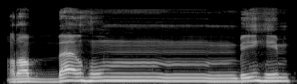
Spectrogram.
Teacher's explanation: মিম সাকিনের পরে বা হরফ আসলে নাকের ভিতরে নিয়ে পড়তে হয় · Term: মিম সাকিনের ইকফা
